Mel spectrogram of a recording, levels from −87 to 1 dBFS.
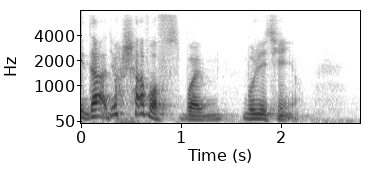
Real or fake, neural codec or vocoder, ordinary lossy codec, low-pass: fake; codec, 16 kHz in and 24 kHz out, 1 kbps, XY-Tokenizer; Opus, 64 kbps; 7.2 kHz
